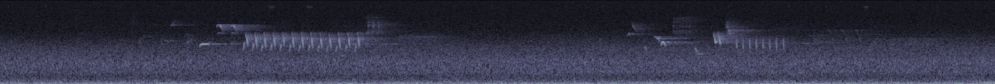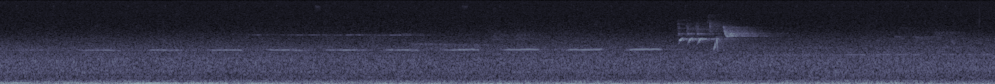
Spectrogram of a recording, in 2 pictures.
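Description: At least four nightingales sing in scattered bursts of chirps and trills, with one long drawn-out whistle, over a constant low rumble of background noise, in northwest Berlin around midnight.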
